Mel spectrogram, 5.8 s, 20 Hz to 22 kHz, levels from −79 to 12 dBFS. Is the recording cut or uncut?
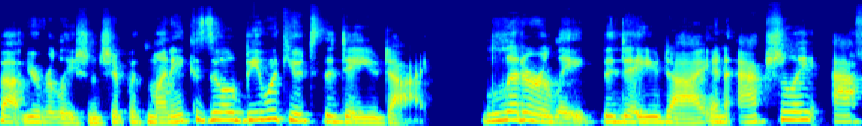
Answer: uncut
